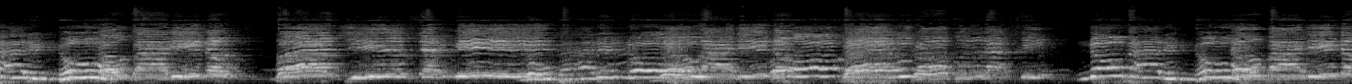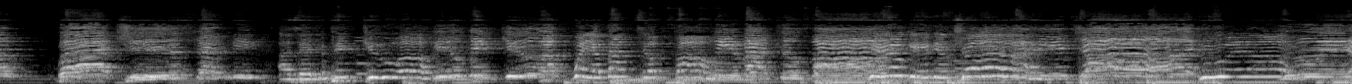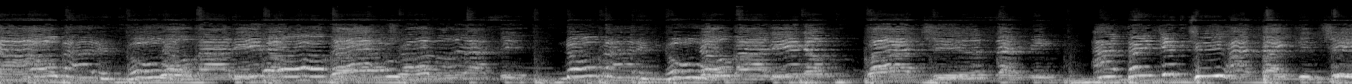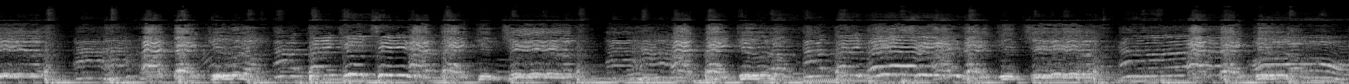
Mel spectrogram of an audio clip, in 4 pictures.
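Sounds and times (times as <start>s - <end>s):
vocal group singing gospel: 0.0s - 54.0s.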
